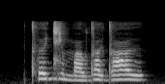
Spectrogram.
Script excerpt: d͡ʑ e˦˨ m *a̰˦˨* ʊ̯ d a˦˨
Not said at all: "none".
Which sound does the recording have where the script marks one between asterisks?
a˨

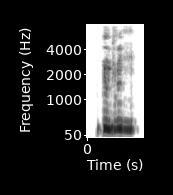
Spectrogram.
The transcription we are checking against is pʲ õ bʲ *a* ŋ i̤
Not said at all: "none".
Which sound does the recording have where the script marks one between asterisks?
a̤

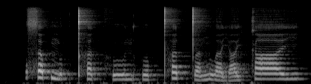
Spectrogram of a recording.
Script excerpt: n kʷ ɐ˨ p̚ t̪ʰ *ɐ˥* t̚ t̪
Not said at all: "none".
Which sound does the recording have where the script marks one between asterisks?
ɐ˥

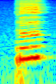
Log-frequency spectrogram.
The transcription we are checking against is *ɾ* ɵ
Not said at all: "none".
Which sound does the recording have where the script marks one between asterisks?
ɾ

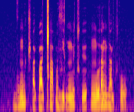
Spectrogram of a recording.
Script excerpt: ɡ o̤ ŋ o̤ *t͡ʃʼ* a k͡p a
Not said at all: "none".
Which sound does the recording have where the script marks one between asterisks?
t͡ʃʼ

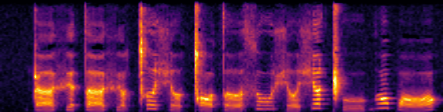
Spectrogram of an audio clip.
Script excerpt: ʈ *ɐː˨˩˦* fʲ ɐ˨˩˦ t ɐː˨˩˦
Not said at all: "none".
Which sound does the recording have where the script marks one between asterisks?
ɐː˨˩˦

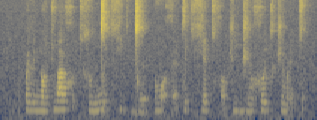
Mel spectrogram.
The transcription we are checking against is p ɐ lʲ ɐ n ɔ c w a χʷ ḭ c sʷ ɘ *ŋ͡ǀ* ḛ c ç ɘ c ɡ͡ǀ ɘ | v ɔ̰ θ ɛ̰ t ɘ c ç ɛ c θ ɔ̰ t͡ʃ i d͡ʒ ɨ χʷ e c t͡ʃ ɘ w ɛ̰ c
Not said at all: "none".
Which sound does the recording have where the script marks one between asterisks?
ŋ͡ǀ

